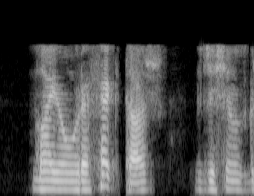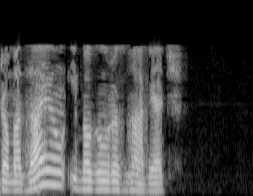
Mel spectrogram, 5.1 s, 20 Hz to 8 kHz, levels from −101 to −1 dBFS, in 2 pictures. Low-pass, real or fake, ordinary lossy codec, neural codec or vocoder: 7.2 kHz; real; AAC, 16 kbps; none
